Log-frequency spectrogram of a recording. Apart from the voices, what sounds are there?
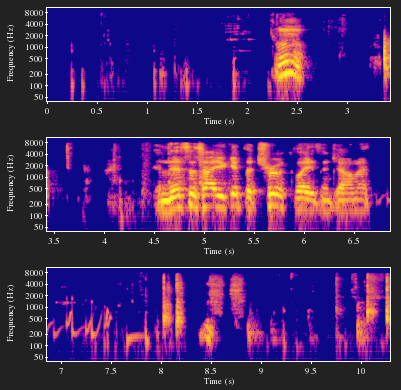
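gulping a drink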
